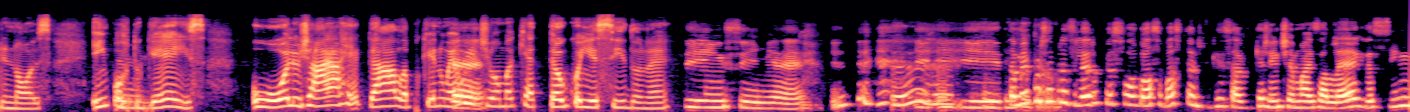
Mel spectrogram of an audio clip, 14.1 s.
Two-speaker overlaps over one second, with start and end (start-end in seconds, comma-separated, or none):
9.1-10.6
